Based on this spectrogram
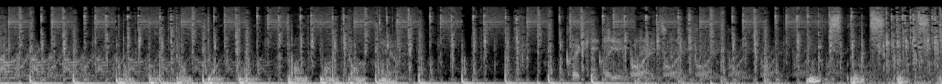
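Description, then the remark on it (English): A rave song made entirely of clicky mechanical keyboard sounds: rapid, crisp clicks fire in a steady, dance-like rhythm over a deep, constant bass hum, forming a dense, loud beat with no talking. “keyboard nerds who have an overlap with music skills, if you can make a rave song composed entirely out of clicky keyboard sounds and send it, that would make me very happy.”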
